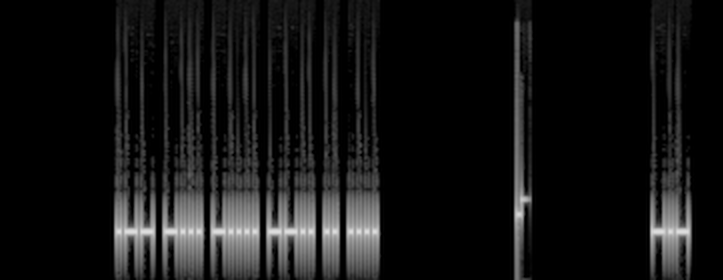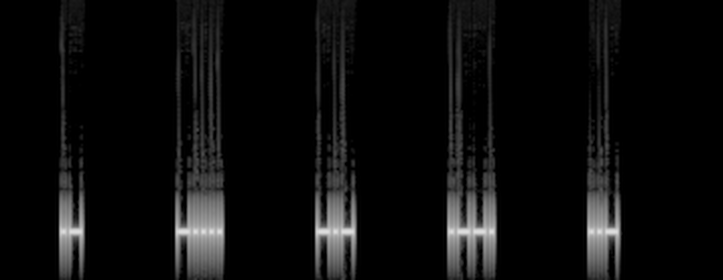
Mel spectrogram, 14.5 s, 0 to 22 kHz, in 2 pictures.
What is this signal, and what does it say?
Morse code, heard as a keyed tone, about 32 wpm, spaced as for 13 wpm, 700 Hz. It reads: WB6ZIH KA6KPU
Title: USA Call Signs - 6 Characters - 8x Character Spacing - 30wpm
